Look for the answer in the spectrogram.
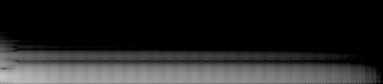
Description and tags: mt40 ep 054
casio mt40 el piano sound multisample in minor thirds. Root keys and ranges are written into the headers, so the set should auto map in most samplers.
digital, keyboard, multisampled, synthesised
